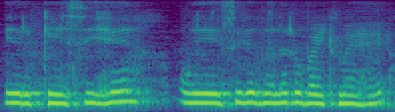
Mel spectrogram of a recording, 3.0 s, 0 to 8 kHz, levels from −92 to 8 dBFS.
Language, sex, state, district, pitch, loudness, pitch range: Hindi, female, Telangana, Hyderabad, 250 Hz, -12 LUFS, 240-260 Hz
